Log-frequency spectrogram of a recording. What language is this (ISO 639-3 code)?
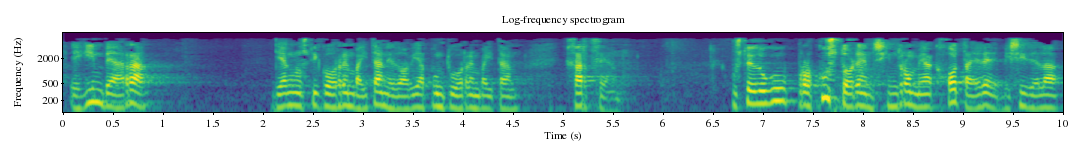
eus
